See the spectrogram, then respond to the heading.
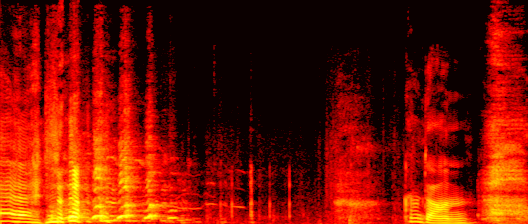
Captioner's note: everyone laughs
